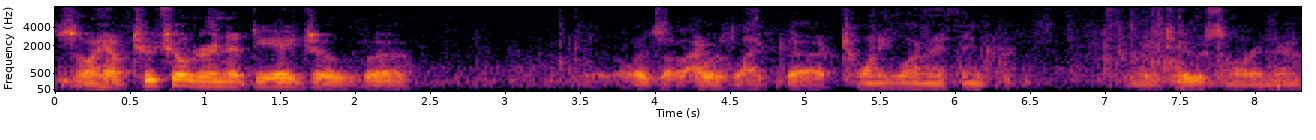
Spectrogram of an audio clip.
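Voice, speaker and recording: A man's loudness swings widely as he talks at a moderate pace against noticeable background noise. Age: 70s. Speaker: grandfather interviewed for school project. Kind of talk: family history interview. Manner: halting.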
